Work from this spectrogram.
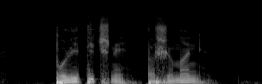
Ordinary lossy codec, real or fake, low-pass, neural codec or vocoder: none; real; 10.8 kHz; none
